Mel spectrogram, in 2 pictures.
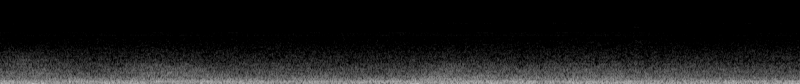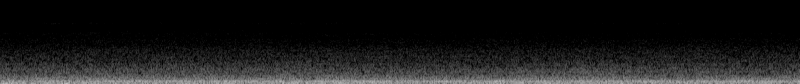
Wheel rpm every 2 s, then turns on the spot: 0, 0, 0, 0, 0, 0, 0, 0.
none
